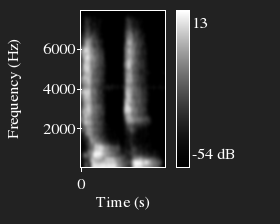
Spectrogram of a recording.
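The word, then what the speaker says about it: Shang-Chi: just you know in parentheses uh yeah it's chongchi yeah so the new trailer it's a short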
